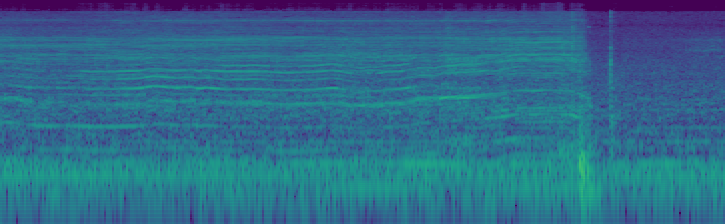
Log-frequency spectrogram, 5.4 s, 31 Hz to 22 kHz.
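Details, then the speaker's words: 2005 Honda Civic Hybrid driver's power window, door panel off: smooth motor whir rising slightly, soft clunk at bottom; the glass now goes fully down, even on auto. It had stopped partway, apparently from a deteriorating foam block on the panel. "but it goes down all the way down even on the automatic setting"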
